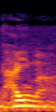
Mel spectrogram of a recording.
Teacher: এই যে দ এর জায়গায় ধ নিয়ে এসে পরিবর্তন করা এটাকে আমরা বলতেছি হচ্ছে ব্যঞ্জন বিকৃতি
